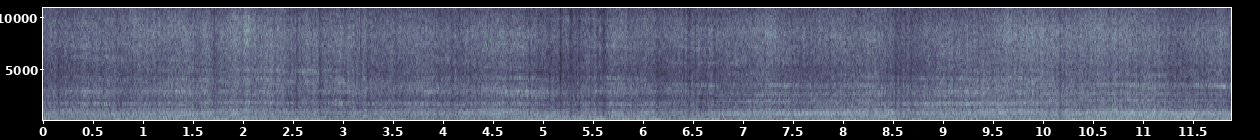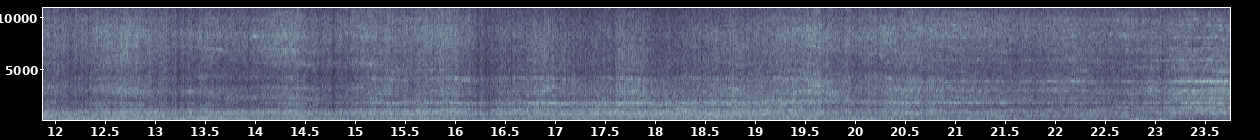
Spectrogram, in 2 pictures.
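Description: Container wagons of a long intermodal freight train running past close by, a loud, steady noise of wheels on the rails.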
